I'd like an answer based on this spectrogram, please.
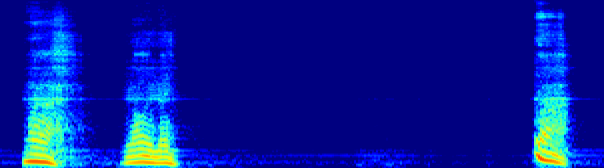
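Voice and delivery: winded, huffing and puffing between words. Pushing through one more round of effort, huffing and puffing. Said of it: "I'm huffing and puffing".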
